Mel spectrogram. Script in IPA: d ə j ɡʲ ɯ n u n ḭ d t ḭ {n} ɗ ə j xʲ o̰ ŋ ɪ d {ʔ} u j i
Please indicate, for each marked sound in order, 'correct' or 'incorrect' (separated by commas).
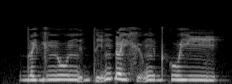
correct, incorrect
